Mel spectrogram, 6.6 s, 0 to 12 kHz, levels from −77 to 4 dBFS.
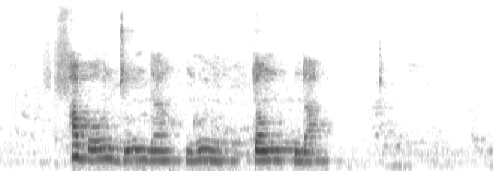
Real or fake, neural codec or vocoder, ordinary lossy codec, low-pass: real; none; Opus, 32 kbps; 10.8 kHz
